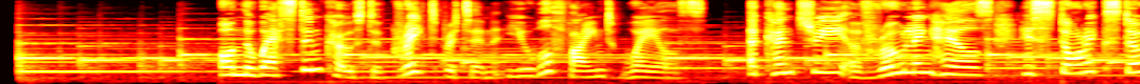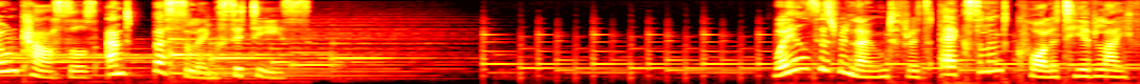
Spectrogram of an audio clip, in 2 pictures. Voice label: Welsh Accent Voicereel

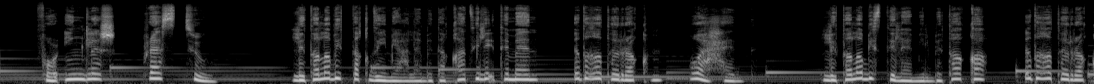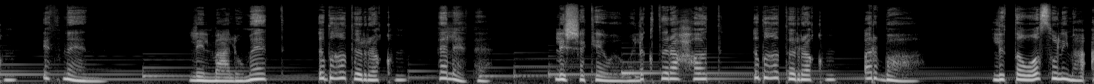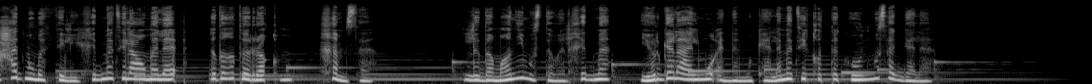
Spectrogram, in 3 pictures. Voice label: Bank IVR Sample; ADC

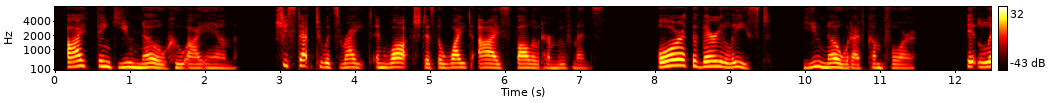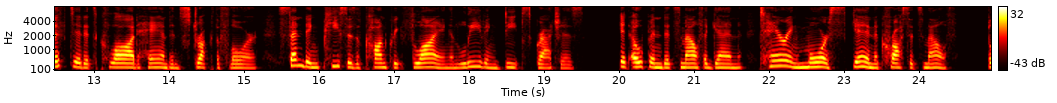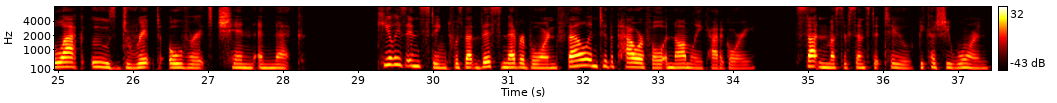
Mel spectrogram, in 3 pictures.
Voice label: Audiobook Sample; You Know Who I Am

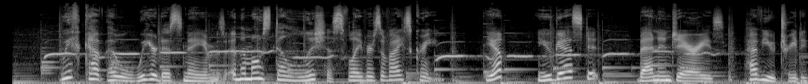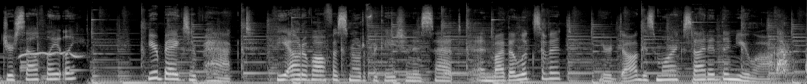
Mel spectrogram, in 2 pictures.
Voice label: commercial

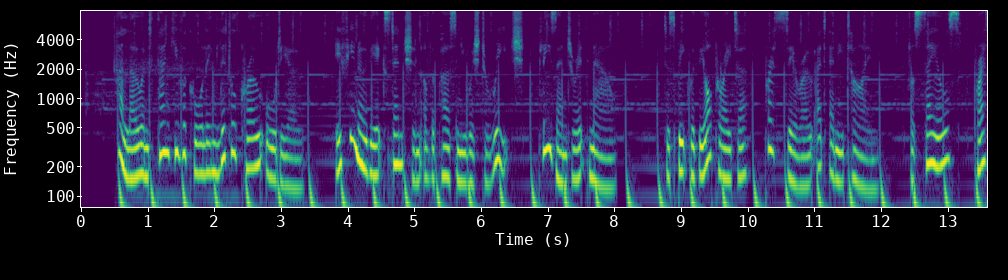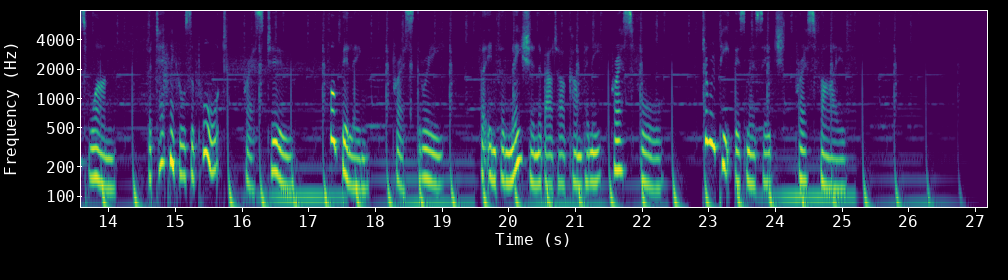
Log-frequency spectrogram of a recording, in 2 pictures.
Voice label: IVR with music

